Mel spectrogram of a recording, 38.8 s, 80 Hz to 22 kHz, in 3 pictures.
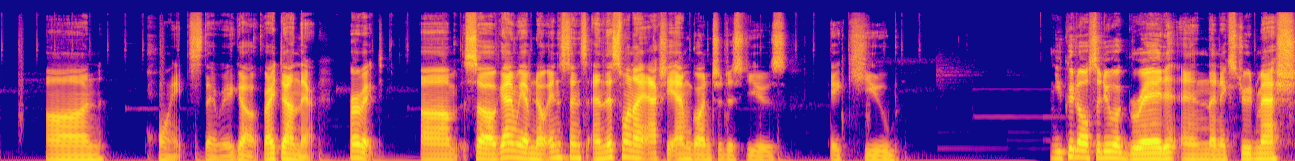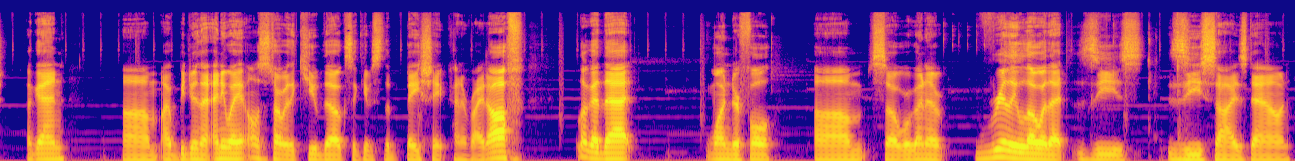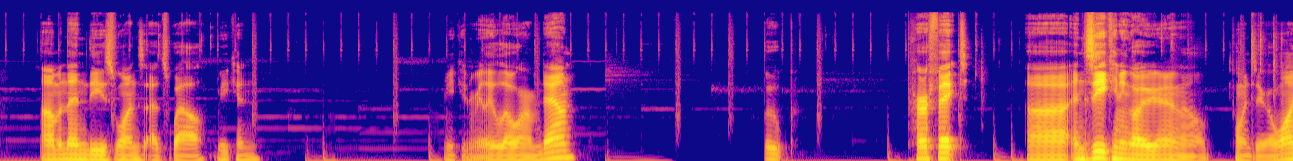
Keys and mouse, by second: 2.6-9.0 drag, 5.9 shift+a, 18.6-28.0 drag, 29.2-35.0 drag.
